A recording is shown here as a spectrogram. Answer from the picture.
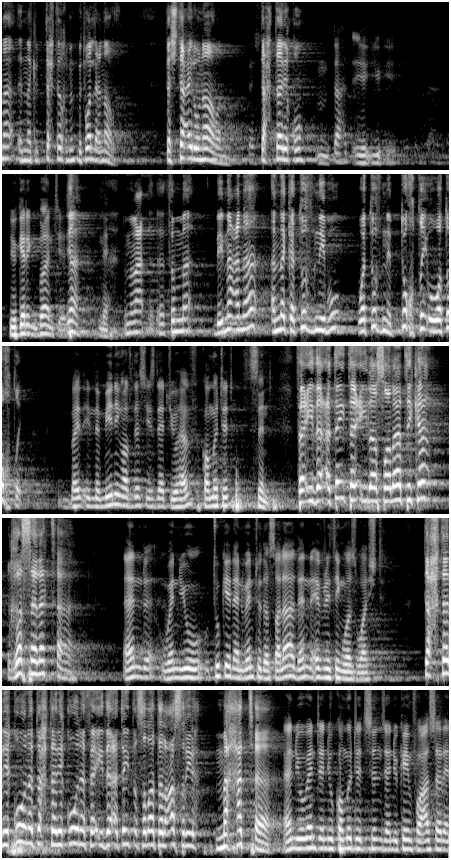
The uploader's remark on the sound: at the Houghton Masjid (West Street)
